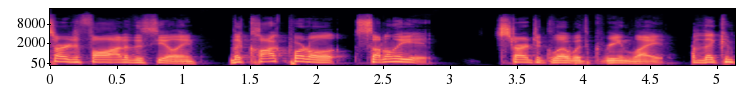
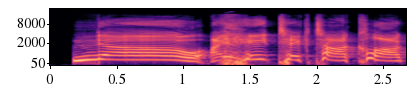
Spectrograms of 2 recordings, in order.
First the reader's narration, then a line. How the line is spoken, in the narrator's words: Ryan screamed as he lost grip and went hurtling into the portal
